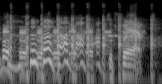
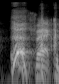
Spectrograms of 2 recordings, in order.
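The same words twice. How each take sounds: First: Slow, high, stretched-out delivery; milk the line out slowly; drawn-out fact. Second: Said in the usual way. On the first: Acted. Comic stretching the punchline out slowly and high.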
